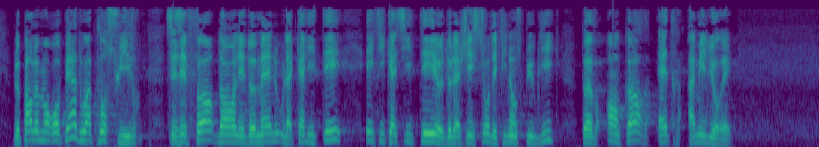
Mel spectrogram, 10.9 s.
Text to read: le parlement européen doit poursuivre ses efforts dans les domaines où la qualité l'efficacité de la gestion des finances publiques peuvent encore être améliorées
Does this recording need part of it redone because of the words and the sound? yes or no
no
